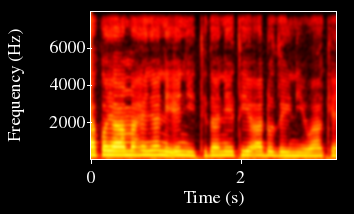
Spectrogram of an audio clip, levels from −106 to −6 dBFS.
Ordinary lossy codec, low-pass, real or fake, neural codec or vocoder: none; none; real; none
